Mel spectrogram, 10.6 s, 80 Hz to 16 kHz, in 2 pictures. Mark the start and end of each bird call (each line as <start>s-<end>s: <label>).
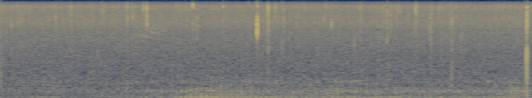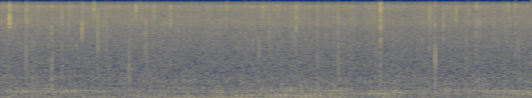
1.3s-1.6s: Hawaii Amakihi (Chlorodrepanis virens)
